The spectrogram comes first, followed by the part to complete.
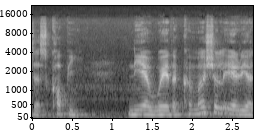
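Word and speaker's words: Kopje: The name Harare derives from the Shona chieftain Nirwana, who with his people occupied the area known as the Kope, pronounced as Kopi, near where the commercial area developed.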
